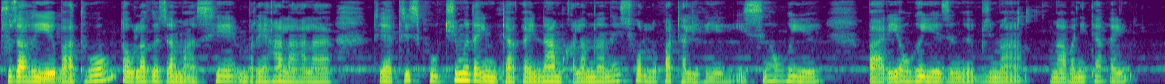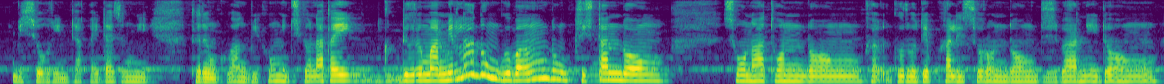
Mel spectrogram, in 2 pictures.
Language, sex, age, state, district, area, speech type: Bodo, female, 30-45, Assam, Kokrajhar, urban, spontaneous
